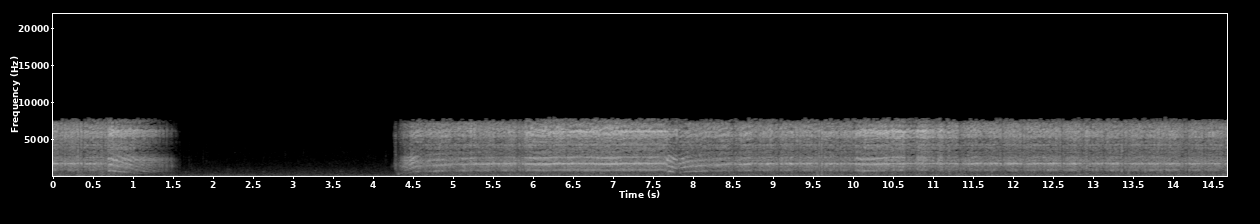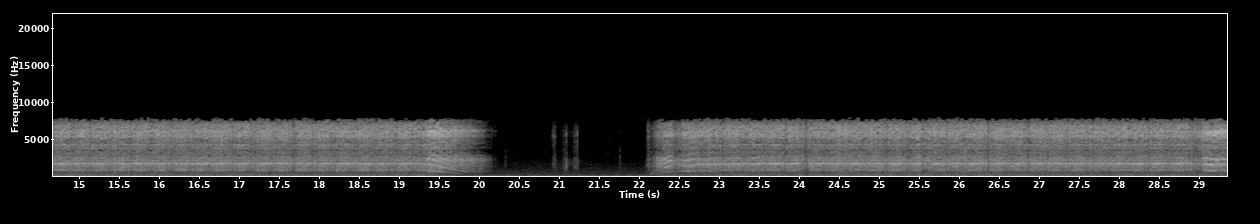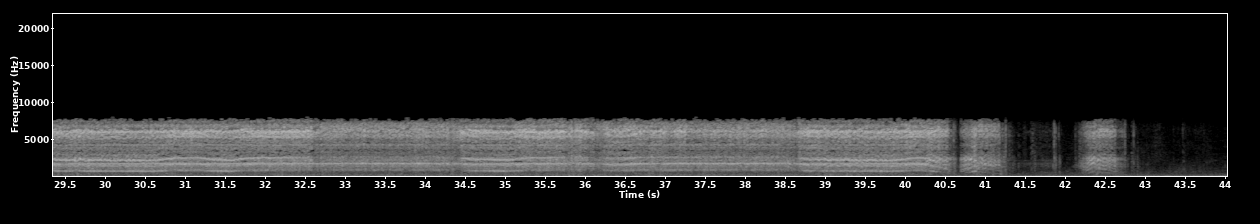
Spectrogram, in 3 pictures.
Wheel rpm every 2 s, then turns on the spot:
110, 0, 130, 230, 220, 230, 230, 230, 230, 190, 0, 150, 230, 230, 230, 220, 230, 230, 230, 230, 100, 20.
42-44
